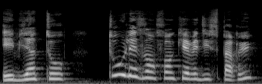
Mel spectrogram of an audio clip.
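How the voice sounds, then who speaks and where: A woman storyteller and radio host reading a children's tale aloud with lively, expressive pacing. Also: sits high, moderate pace.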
